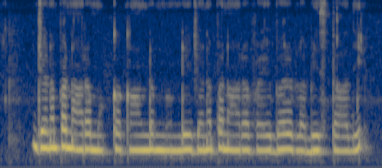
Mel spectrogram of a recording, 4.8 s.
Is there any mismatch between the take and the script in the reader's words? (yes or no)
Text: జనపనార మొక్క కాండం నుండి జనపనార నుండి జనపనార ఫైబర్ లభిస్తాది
yes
